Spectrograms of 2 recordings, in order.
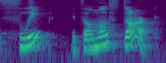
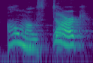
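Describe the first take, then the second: First: Higher voice, questioning first word; incredulous bird. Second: Higher, stretched echo; questioning bear. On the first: Bird answers sleepless beaver, higher incredulous voice. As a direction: query it, then point out the obvious. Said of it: "the bird said". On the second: Bear echoes the bird's news, higher dismayed voice. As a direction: repeat it in mild dismay, falling away. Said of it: "And the bear said". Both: Acted.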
